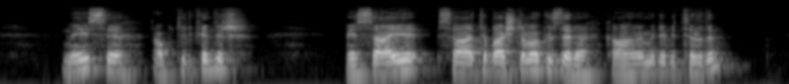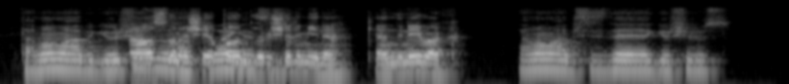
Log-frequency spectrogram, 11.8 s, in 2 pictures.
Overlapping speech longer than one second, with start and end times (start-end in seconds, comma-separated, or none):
6.9-8.2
